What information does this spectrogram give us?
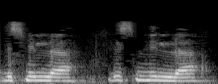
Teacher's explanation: لفظ الجلالة عند وصله بما قبله يكون في أوله ساكن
